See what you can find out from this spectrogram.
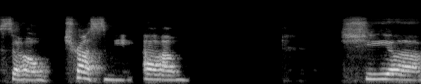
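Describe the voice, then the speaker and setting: A woman with a high pitch and an American accent. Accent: Chicago accent, per others. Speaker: livestream host, online seller. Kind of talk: casual livestream chat. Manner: hesitant, many fillers.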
